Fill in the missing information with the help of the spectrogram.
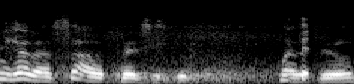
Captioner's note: non-english speech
